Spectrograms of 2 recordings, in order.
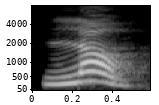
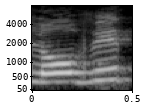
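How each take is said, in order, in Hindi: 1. शब्द v की ध्वनि पर खत्म होता है। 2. v के बाद एक अतिरिक्त स्वर बोला जाता है। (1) "यहाँ पे हो गया ई साइलेंट" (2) "लोवे तो नहीं बोलेंगे"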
